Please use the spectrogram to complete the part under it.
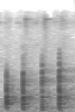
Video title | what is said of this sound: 🔥 DES PTITES CHOSES À VOUS MONTRER 😍 | il est creux quand on toque, quand on le tape derrière. Vous voyez, il est creux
